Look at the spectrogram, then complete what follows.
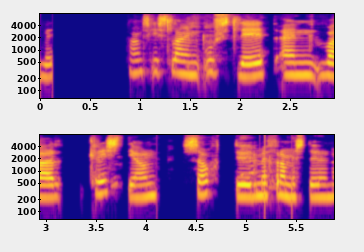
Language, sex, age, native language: Icelandic, female, 11, Icelandic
